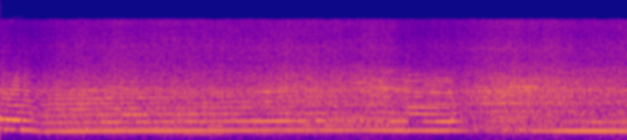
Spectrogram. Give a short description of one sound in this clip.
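Tyres roar on the road at speed.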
